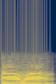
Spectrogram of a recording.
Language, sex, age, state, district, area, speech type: Sanskrit, female, 18-30, Kerala, Thrissur, urban, conversation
